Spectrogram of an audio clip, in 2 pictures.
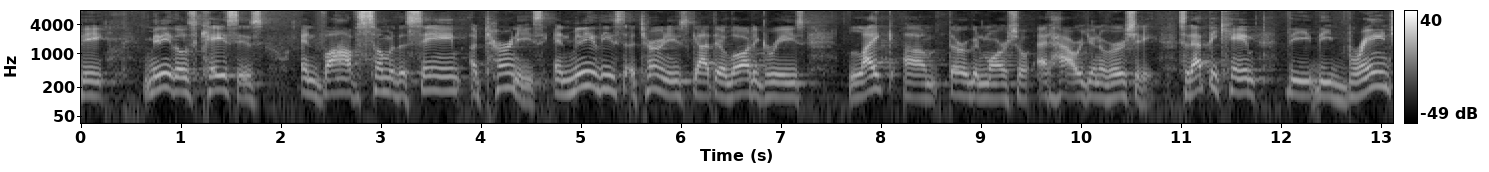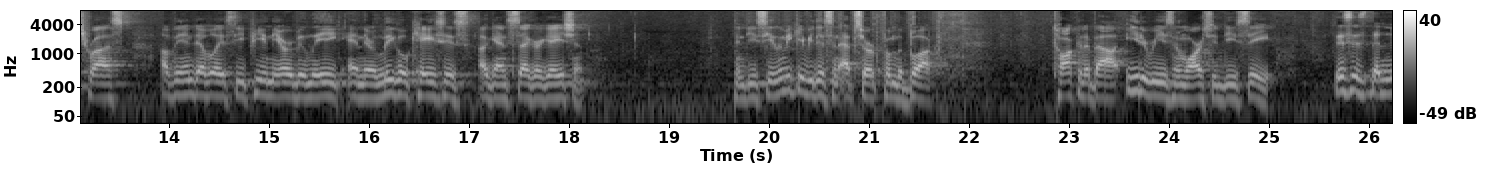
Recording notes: excerpt from a Key Note delivered at a Food Justice Symposium, March 30, 2019, Phillips Academy Andover, Massachusetts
